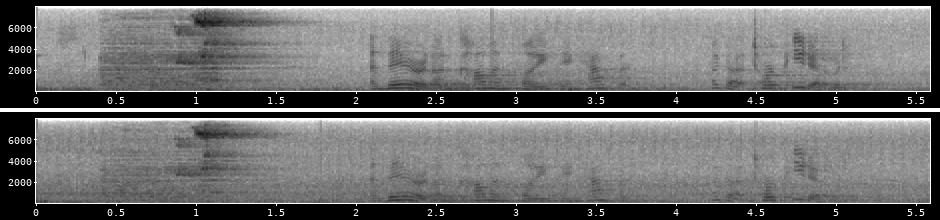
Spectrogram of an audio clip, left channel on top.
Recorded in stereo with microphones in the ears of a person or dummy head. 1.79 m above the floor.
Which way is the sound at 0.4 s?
30° left (ahead or behind).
